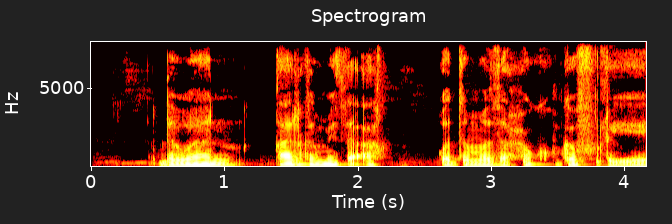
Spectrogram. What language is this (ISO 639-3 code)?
som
